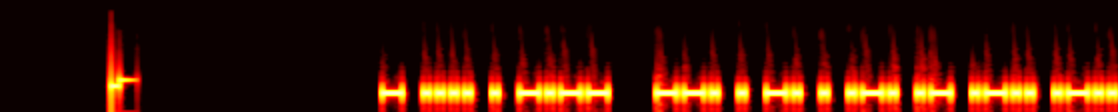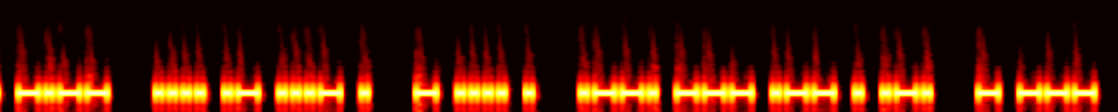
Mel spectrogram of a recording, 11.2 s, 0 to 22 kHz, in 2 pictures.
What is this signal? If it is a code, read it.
Morse code, heard as a keyed tone, about 36 wpm, 700 Hz. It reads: THEY GENERALLY HAVE THE POWER TO
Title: Sentences from Top 1000 Words - Review Part 4 - 35wpm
